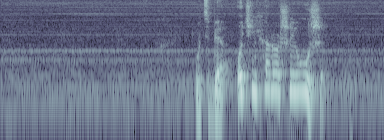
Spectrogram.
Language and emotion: Russian, positive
